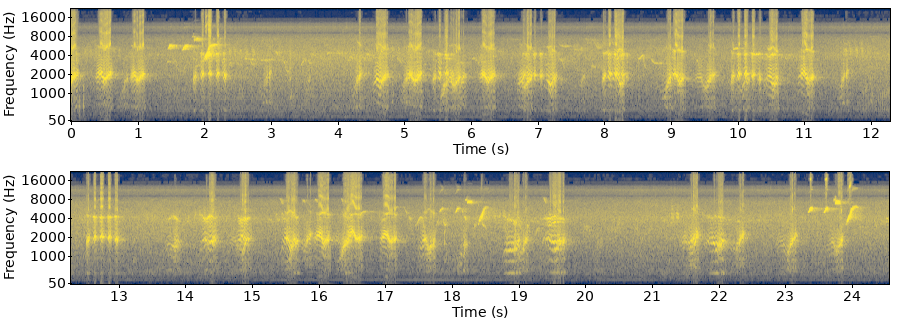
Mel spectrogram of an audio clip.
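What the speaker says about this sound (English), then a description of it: "I'm not sure whether they're toads or frogs." Toads or frogs croak in a loud, rapid, pulsing chorus beside a rural trail in the Ardèche countryside near Sampzon, France, the rhythmic calls repeating in clustered bursts close by, with a few bird chirps mixed in.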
